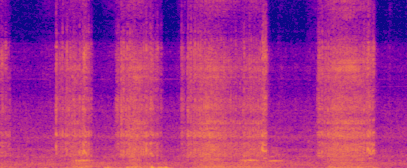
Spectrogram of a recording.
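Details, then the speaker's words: Overlock sewing machine, loud when running as if broken glass were inside: harsh raspy rattling in uneven bursts; part near the handwheel seems loose or detached, suspected cause, handwheel removed to inspect. "Mga lods, ito naman, ito naman yung napakaingay niya pag pinapaandar mo para may basag na butan"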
